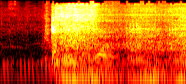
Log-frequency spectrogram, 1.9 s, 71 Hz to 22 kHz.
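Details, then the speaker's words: Barako 175 single after a carburetor tune, valve clearance adjustment and decompression adjustment to fix hard starting: one kick and it fires right up, settling into a steady, even thumping idle; it now starts easily. "Ayun, is-start na siya at meron na rin siyang menar. Nag may ginalaw lang tayo dito at nag-vance tayo at tinuno natin yung karburador. Madali na siyang paandarin kaysa kanina."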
